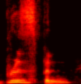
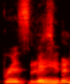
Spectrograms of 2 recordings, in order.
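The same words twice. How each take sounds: First: It is said with an Australian accent. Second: It is said without an Australian accent. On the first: "saying Brisbane" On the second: "instead of Brisbane"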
